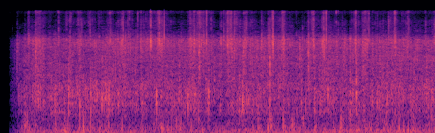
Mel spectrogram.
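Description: Footsteps of a person and a dog crunching on a gravel path at a brisk pace, a quick irregular patter over a steady low rumble.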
